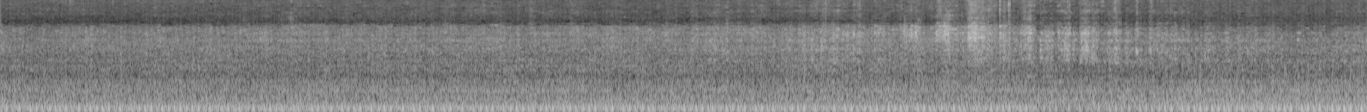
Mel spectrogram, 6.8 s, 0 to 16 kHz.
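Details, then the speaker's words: 1972 GMC pickup, worn 350 small-block V8 that smokes, idling during a trial of store-bought oil ring seal additive: steady low rumbling idle, slightly uneven beat; smoke maybe slightly reduced, worn engine. "can you tell me tell me if you guys uh contain any less smoke at some point I'm gonna go do something else it does actually seem to be a little bit"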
